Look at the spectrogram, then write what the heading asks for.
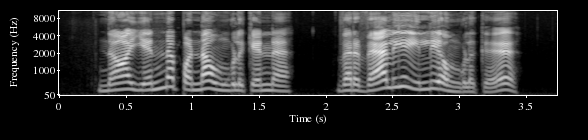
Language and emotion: Tamil, angry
